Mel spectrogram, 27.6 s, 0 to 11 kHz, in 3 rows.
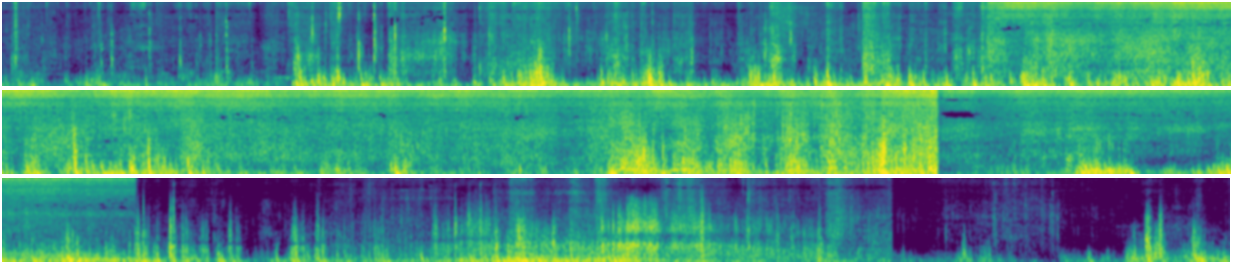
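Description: Wind buffeting the microphone: a gusty low rumble with hiss, which changes abruptly several times, about 2, 7, 16 and 19 seconds in.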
